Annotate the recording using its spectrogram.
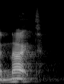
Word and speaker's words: Knight: 那它叫黑暗骑士，Night, K-N-I-G-H-T, K-N-I-G-H-T。大家注意到了，它有两个特点：第一，它和夜晚的那个 night 发音是一致的；第二，它就是那个夜晚的 night，前面加了个 K 而已。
